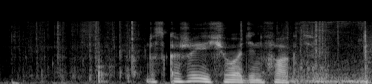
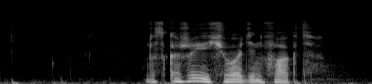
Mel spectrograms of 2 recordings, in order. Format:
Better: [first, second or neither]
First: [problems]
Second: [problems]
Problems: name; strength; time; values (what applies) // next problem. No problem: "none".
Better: second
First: background sound (Drawer open or close); 8 dB below the speech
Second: none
